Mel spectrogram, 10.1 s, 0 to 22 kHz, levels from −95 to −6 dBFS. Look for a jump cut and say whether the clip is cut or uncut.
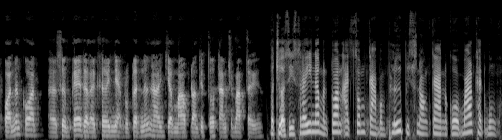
cut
